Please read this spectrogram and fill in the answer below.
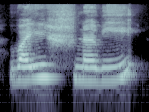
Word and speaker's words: Vaishnavi: Vaishnavi Sha. This is the Shanmukha, the way we pronounce the Sha in Shanmukha. So Vaishnavi, na, ta, tha, da, dha, na, the fifth letter of Tavarga.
